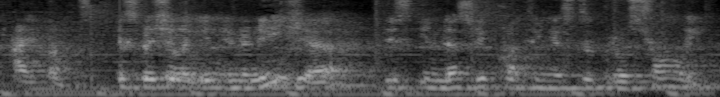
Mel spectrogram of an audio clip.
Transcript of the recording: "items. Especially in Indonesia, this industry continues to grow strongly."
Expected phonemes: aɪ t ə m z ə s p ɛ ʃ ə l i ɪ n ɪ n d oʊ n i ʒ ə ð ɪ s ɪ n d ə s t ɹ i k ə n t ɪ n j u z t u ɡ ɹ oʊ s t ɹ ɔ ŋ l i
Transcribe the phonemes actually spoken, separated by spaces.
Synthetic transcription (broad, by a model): aɪ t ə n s ə s p ɛ ʃ ə l i ɪ n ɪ n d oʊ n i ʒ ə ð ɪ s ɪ n d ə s t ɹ i k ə n t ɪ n j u s t u ɡ ɹ oʊ s t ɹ ɔ ŋ l i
